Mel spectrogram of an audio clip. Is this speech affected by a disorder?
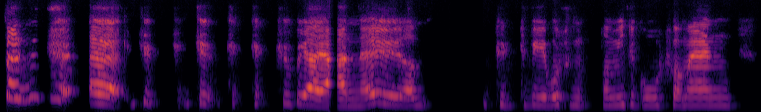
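Yes: cerebral palsy; speech impairment.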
